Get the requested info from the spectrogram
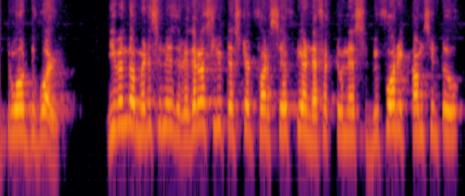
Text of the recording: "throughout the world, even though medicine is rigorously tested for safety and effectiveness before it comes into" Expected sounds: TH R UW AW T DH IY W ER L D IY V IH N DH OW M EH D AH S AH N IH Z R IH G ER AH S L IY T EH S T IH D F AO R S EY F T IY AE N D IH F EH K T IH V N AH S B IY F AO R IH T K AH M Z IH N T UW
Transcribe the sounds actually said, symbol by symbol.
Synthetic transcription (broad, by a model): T R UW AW T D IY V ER L D IY V IH N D OW M EH D AH S AH N IH Z R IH G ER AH S L IY T EH S T IH D F AO R S EY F T IY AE N D IH F EH K T IH V N AH S B IY F AO R IH T K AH M S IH N T UW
